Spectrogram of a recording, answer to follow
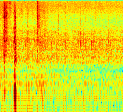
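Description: Two sharp clicks close together near the start, the second louder, then faint steady room noise.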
